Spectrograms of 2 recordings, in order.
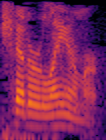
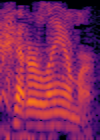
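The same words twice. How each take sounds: First: It begins with a ch sound as in cheese. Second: It begins with a throaty kh sound. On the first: The speaker calls it wrong. "It's not Chedorlaomer. doesn't have anything to do with cheese" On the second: The speaker calls it right. "if you want to be very Hebraically accurate"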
